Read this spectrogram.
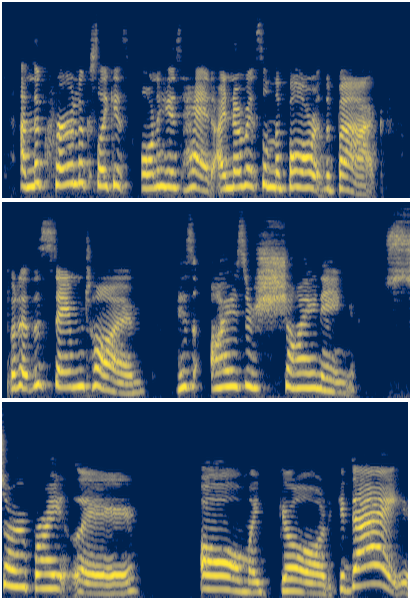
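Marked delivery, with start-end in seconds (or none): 11.5-12.2 bad fake Australian accent, higher. Launching into a greeting in a bad Australian accent. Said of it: "Are you getting ready for a bad Australian accent?".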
